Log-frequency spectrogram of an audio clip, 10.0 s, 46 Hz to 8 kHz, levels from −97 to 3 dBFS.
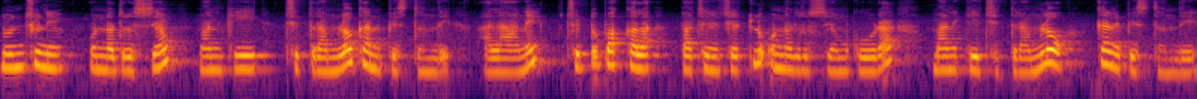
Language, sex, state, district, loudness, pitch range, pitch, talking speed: Telugu, female, Andhra Pradesh, Anantapur, -20 LUFS, 210-260 Hz, 220 Hz, 110 wpm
